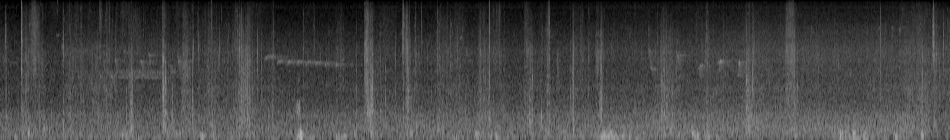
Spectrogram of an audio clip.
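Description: Tent fabric rustles and flaps.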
